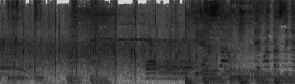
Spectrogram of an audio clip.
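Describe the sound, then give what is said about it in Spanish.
An audience breaks into steady applause for the comedy act Grupo Risa, a dense wash of clapping that holds for several seconds, with voices and some music-like tones mixed underneath. “Un aplauso para Grupo Risa, enorme.”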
